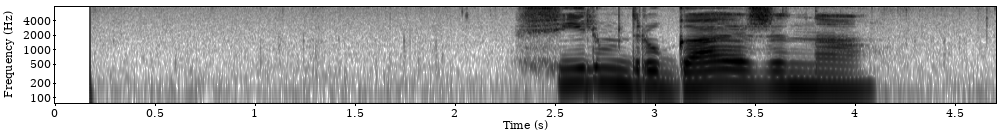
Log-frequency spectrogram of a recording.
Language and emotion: Russian, neutral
